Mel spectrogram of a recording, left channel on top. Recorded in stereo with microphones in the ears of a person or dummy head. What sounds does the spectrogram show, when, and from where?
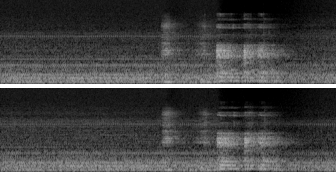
1.6 s throat clearing: 55° left (ahead or behind), 2 m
